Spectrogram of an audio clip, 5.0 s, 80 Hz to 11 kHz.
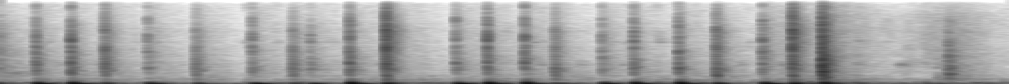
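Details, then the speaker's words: Gen 1 HomePod plugged in, idle and not playing: irregular low thuds and pops, roughly three per second, not too severe; attributed to bad amplifier filter capacitors causing DC offset, checked before repair. "Okay, so it is popping. It's not too severe."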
